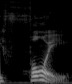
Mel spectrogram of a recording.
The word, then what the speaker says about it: Fowey: be pronounced Foy but it's actually Foy which rhymes with boy this appears rather counterintuitive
